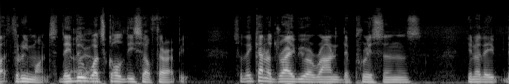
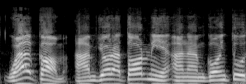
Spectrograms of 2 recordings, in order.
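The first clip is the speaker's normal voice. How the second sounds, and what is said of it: Imitates another person's accented voice. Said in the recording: “if you think I have an accent, my attorney was like Ricky Ricardo”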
